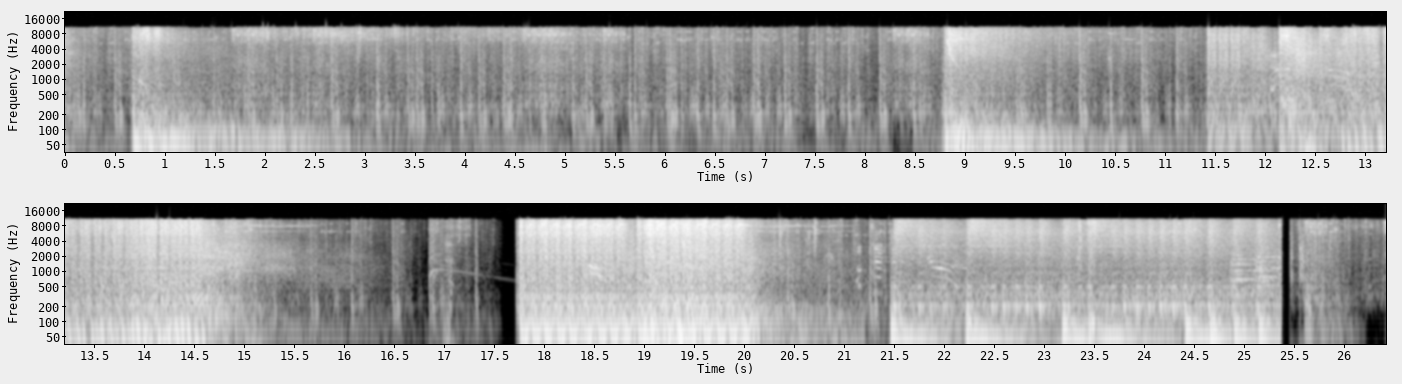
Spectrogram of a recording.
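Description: Automatic guns fire in loud, rapid bursts.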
